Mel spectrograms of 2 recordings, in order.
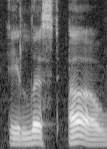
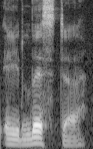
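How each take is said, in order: First: The word 'of' is pronounced in full. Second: The word 'of' is reduced to a schwa. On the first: "Instead of saying a list of" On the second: "we say a lista"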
